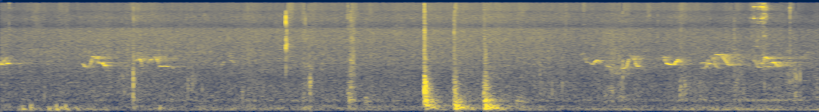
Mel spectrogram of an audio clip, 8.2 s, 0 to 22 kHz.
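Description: Ford F150 OEM bed extender being flipped down and locked into place outdoors, a few sharp metallic knocks and clunks clustered in the middle, with faint birdsong and quiet rustling around them.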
